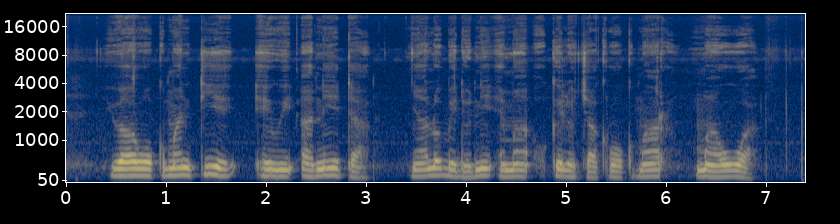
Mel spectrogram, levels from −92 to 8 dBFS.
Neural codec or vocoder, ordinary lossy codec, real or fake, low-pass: vocoder, 44.1 kHz, 128 mel bands every 256 samples, BigVGAN v2; none; fake; none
